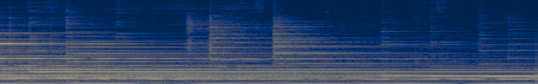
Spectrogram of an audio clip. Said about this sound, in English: Here, as a gift from the cathedral, you can create your own peal of bells.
